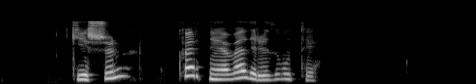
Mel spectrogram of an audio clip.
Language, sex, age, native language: Icelandic, female, 20-29, Icelandic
